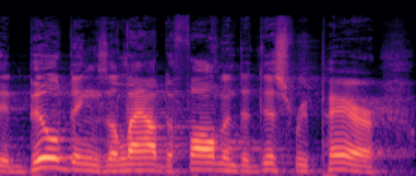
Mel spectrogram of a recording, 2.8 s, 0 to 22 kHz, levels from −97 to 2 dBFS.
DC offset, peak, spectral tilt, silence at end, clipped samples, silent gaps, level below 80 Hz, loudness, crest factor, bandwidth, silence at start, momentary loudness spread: under 0.1%; -10 dBFS; -5.5 dB/octave; 0.1 s; under 0.1%; none; -58 dBFS; -25 LUFS; 16 dB; 14.5 kHz; 0 s; 11 LU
